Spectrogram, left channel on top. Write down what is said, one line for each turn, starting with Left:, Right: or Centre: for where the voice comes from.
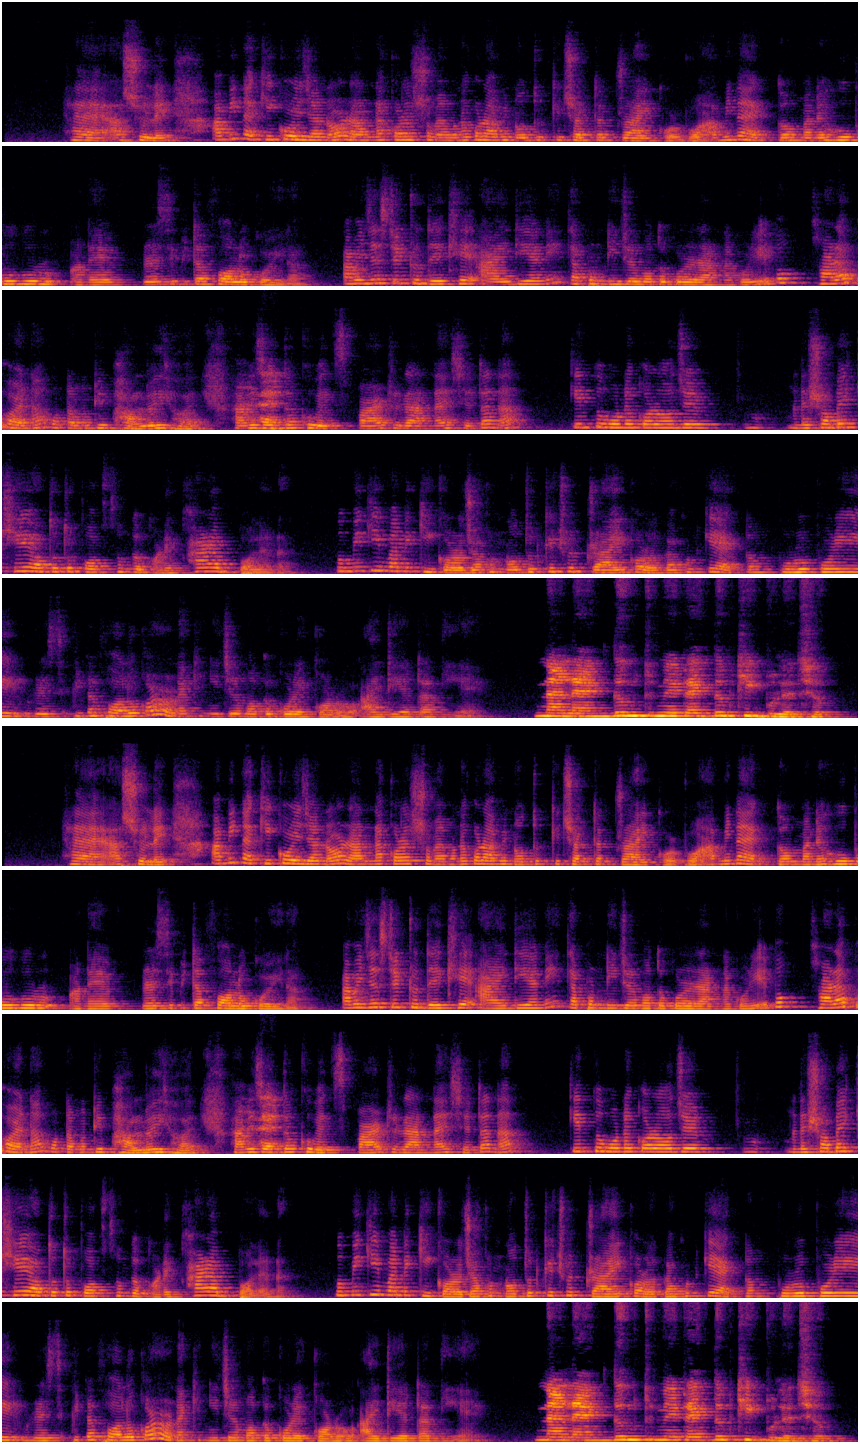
Right: হ্যাঁ আসলে আমি না কি করি জানো রান্না করার সময় মনে করো আমি নতুন কিছু একটা ট্রাই করব আমি না একদম মানে হুবহু মানে রেসিপিটা ফলো করি না আমি জাস্ট একটু দেখে আইডিয়া নিই তারপর নিজের মতো করে রান্না করি এবং খারাপ হয় না মোটামুটি ভালোই হয় আমি
Left: হ্যাঁ,
Right: যে একদম খুব এক্সপার্ট রান্নায় সেটা না কিন্তু মনে করো যে উম, মানে সবাই খেয়ে অন্তত পছন্দ করে খারাপ বলে না তুমি কি মানে কি করো যখন নতুন কিছু ট্রাই করো তখন কি একদম পুরোপুরি রেসিপিটা ফলো করো নাকি নিজের মতো করে করো আইডিয়াটা নিয়ে
Left: না না একদম তুমি এটা একদম ঠিক বলেছো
